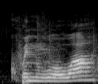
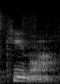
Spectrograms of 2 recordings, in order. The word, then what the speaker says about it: quinoa: about 15 minutes now is quinoa ever pronounced Quinn Wawa no it's quinoa oh I think people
